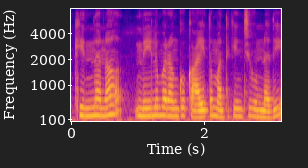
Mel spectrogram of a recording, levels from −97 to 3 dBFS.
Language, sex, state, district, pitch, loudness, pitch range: Telugu, female, Telangana, Hyderabad, 200 Hz, -15 LUFS, 180-210 Hz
